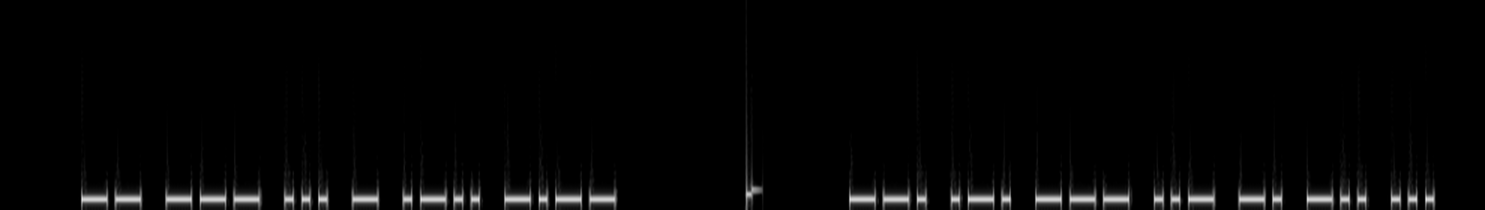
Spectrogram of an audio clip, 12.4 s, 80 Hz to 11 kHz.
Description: Morse code, heard as a keyed tone, about 17 wpm, 700 Hz. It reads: MOSTLY GROUNDS
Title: Sentences from Top 1300 Words - New Word Drill - 17wpm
